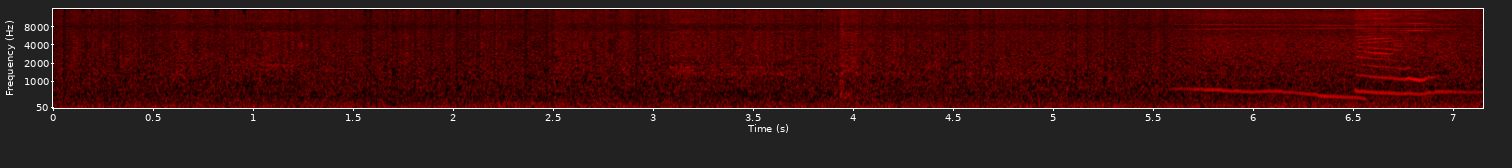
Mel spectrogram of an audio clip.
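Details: Stray cats in their hideout, recorded secretly: one drawn-out, descending meow near the end, followed by a shorter wavering cry, over steady low rumbling background noise.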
